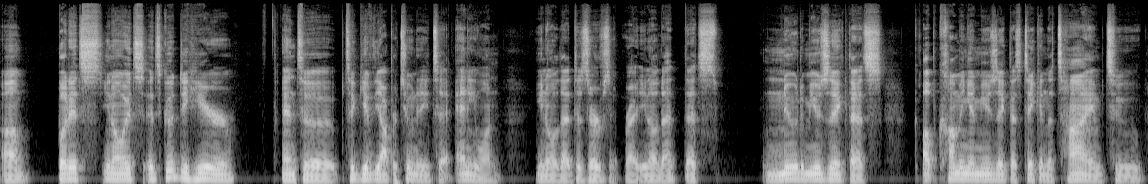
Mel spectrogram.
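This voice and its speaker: A man's voice: fairly low pitch, fairly even intonation, unhurried, a little mellow. A man hosting a casual interview as a music YouTuber, rambling, repeating his phrases and often checking in with a questioning tag. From Puerto Rico or Puerto Rican family.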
